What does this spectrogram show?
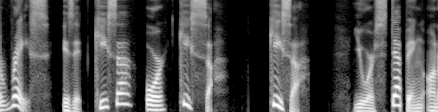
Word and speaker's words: kissa: Is it kisa or kissa? Kisa. You are stepping on a rug. Is it mato or matto? Matto. You see a cat. Is it kisa or kissa?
